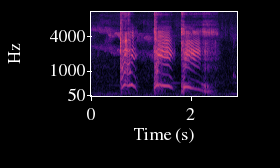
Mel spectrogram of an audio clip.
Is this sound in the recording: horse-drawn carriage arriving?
no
